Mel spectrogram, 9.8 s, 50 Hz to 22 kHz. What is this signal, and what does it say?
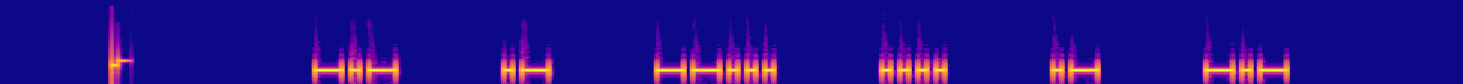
Morse code, heard as a keyed tone, about 20 wpm, spaced as for 9 wpm, 700 Hz. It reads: KA7HAK
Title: USA Call Signs - 6 Characters - 4x Character Spacing - 20wpm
